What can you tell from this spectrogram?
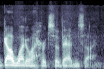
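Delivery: low, soft, hurting plea; quiet pained prayer. Retold or imitated. Man alone in his office asking God about pain, quiet pained prayer. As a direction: retell a private prayer, low and subdued. Retold anguished private prayer.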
